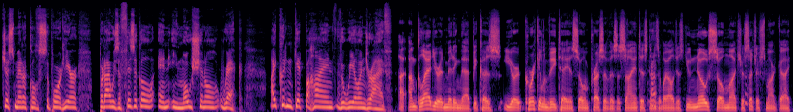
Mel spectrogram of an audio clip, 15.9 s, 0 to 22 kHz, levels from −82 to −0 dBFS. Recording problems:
none

